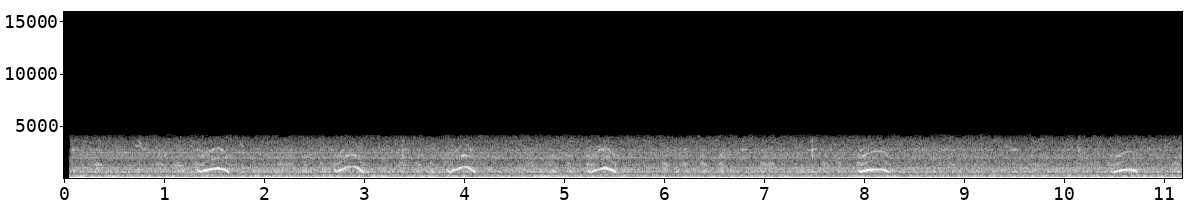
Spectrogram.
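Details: A little owl on a webcam at Winterswijk, 3 February 2017, 17:55, during a short meeting with a third owl, gives short, mewing, rise-and-fall notes, six over about eleven seconds at uneven gaps, against a steady low rumble.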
